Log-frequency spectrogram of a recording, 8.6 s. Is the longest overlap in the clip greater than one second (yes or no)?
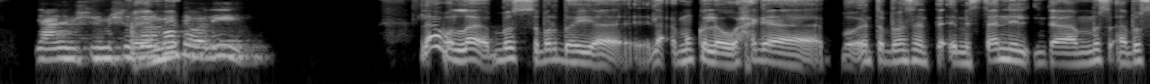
no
